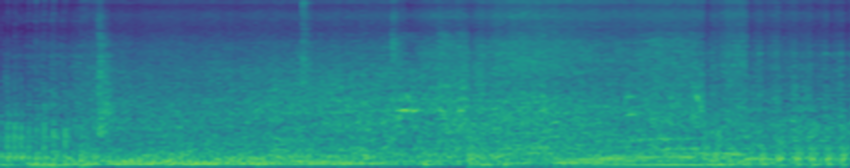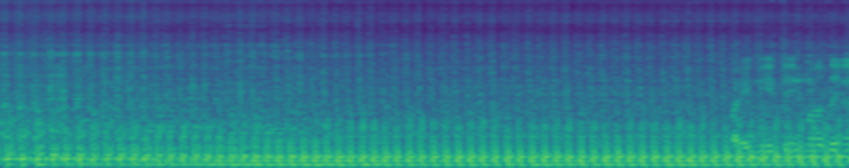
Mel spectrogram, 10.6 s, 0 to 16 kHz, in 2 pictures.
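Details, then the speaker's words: Kawasaki KLX 230 that would not start, warming up after troubleshooting, with the fuel pump now buzzing. After a few blips the single-cylinder settles into a steady, even putter of about three pulses a second. "start natin na siya umaandar na siya good na siya yung kx 2 na ginawa natin"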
